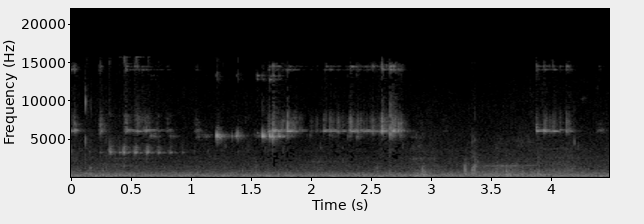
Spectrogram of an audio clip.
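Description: Small bell inside a pink toy mouse on a string jingling faintly, on and off, as the toy is jerked about, loudest around the middle.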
